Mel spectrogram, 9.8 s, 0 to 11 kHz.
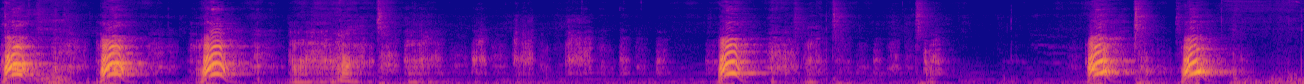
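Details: Aggressive barking from an 11.5-year-old English Springer Spaniel on the attack: bursts of sharp barks, often in quick pairs, broken by a stretch of lower, rougher growling and snuffling sounds before more loud paired barks.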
